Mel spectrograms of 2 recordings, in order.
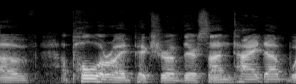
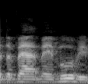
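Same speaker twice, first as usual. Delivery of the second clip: ordinary talk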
